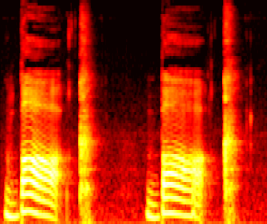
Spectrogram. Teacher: if the following letter is a consonant, like the word bark, a dog will bark, then we don't pronounce R at all.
